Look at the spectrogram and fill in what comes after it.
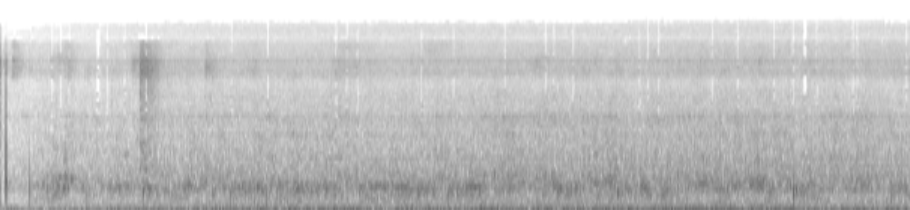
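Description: Steady rumble and rush of a train running at speed, heard from inside a carriage, while a container freight train passes close alongside on the adjacent track.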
